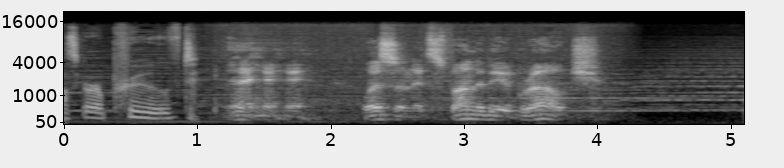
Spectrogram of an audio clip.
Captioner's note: chuckles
